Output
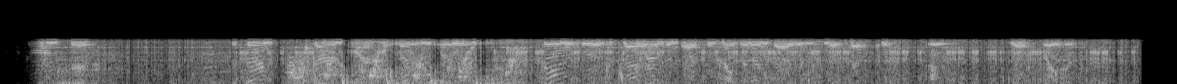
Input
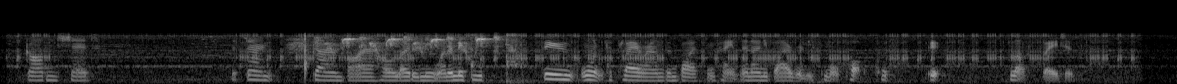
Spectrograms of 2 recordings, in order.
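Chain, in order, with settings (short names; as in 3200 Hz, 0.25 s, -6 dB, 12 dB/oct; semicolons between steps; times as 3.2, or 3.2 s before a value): de-hum 67.99 Hz, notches 18; fuzz box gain 47 dB, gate -47 dBFS; inverted band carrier 3000 Hz; attack slew limiter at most 250 dB/s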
